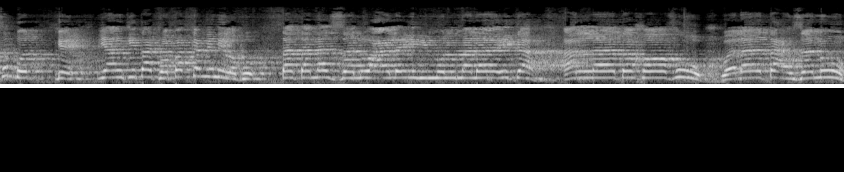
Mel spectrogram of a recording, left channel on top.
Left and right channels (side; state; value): right; silent; digital silence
